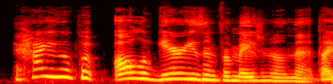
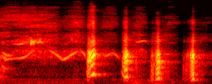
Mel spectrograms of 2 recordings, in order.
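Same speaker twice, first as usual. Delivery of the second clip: helpless squealing laughter; real high laugh; 4 dB quieter than usual. Real, not acted. Recapper delighted by Earl's comeback, real laughter. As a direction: crack up for real.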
